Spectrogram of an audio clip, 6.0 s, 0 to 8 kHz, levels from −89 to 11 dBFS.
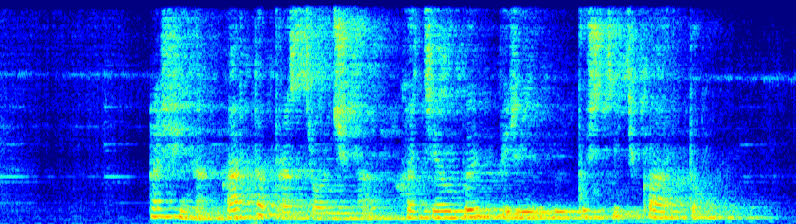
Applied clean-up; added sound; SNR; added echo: neural separator model SepFormer DNS4.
